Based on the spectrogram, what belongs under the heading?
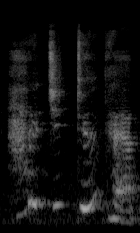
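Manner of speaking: imitating his amazed repeat, high and loud; insistent retold question.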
